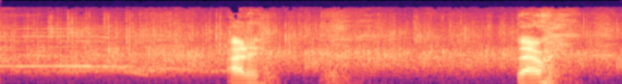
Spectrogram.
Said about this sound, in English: That really wasn't meant to solicit an applause.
